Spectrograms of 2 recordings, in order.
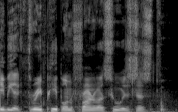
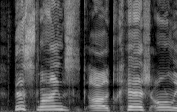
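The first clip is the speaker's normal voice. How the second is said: put-on very high screech, words stretched long; 11 semitones higher than usual. Retelling being told the line was cash only, the speaker voices her: retelling a scream. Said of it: "So then she screams".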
